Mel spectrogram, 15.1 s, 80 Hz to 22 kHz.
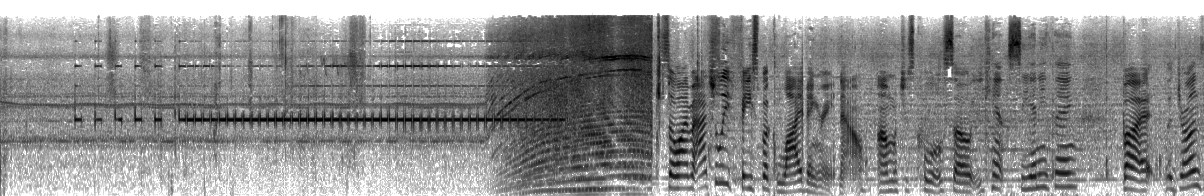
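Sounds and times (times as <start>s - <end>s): drone motors whining: 0.0s - 15.0s
short beeps: 0.9s - 6.6s.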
